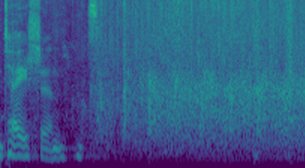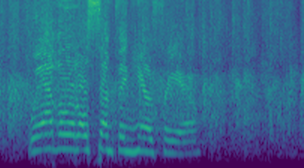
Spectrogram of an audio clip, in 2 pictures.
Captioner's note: applause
